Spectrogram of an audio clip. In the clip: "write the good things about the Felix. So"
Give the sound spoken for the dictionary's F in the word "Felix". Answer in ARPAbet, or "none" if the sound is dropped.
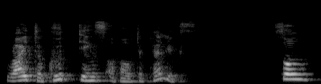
P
